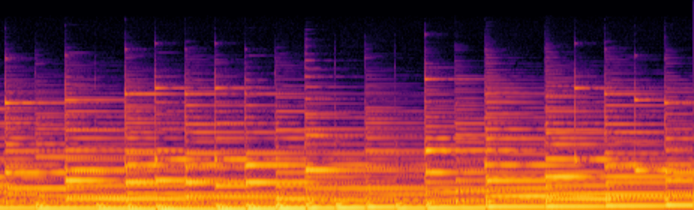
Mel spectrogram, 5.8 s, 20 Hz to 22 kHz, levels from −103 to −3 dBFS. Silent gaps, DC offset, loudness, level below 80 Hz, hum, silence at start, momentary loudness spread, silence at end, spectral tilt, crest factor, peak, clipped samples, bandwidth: none; under 0.1%; -18 LUFS; -18 dBFS; none; 0 s; 2 LU; 0 s; -9.5 dB/octave; 12 dB; -4 dBFS; under 0.1%; 5.2 kHz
